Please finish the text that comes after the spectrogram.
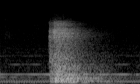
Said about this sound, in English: Okay, let's go through these double doors then. First and foremost, through the double doors.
